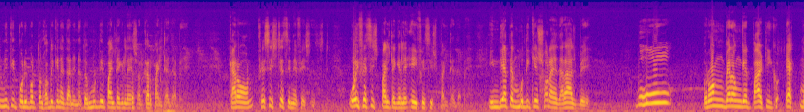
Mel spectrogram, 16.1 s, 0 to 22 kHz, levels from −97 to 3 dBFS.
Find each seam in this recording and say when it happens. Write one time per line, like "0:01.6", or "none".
0:02.6
0:05.1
